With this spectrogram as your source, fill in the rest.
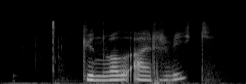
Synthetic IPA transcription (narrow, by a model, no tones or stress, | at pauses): ɡ̥ʉnʋɑlæːɾʋiːk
